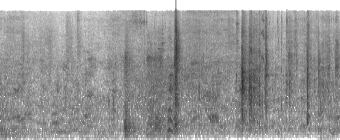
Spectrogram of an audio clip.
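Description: Stunt scooter rolling on concrete, with a few sharp clacks as it knocks against the ground.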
